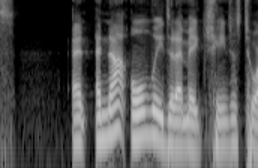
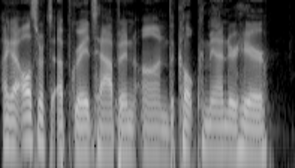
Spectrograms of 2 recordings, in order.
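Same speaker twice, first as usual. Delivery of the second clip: usual speaking voice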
